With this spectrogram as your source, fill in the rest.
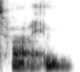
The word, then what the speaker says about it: thyme: And it is thyme. So it's thyme for time. Even though it's spelled thyme, it's pronounced thyme.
